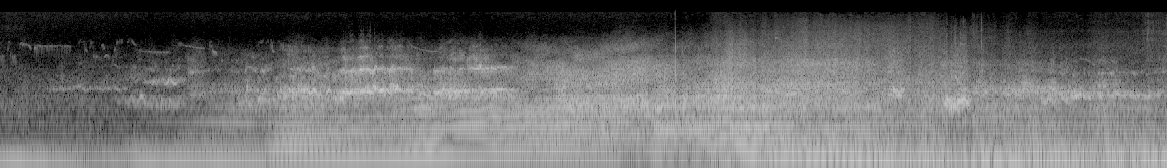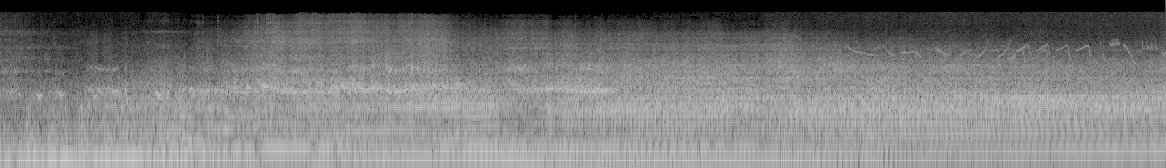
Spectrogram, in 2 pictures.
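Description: A sports car engine roars and revs through the gears.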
